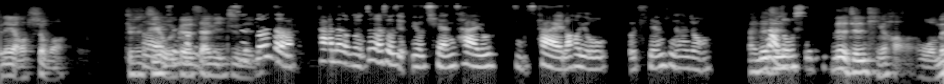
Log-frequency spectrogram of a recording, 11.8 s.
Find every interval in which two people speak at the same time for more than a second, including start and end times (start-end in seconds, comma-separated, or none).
1.8-3.3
